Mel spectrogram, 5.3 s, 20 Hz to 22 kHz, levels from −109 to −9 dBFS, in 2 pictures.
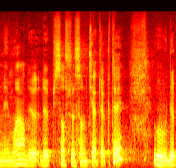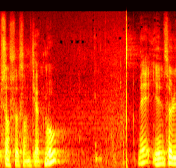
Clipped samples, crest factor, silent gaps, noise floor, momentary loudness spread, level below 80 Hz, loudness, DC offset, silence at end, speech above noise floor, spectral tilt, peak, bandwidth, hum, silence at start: under 0.1%; 20 dB; none; -46 dBFS; 7 LU; -56 dBFS; -22 LUFS; under 0.1%; 0 s; 25 dB; -5.5 dB/octave; -2 dBFS; 16.5 kHz; none; 0 s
